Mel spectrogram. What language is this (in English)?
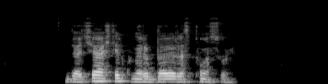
Romanian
